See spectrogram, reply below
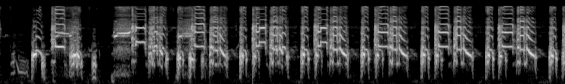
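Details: Partridge (teetar) chicks fighting over food: dense, harsh squawking chirps with rising and falling notes, overlapping in rapid bursts of several calls each, almost without pause.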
